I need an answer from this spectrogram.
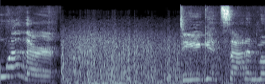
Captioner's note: thunder crash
